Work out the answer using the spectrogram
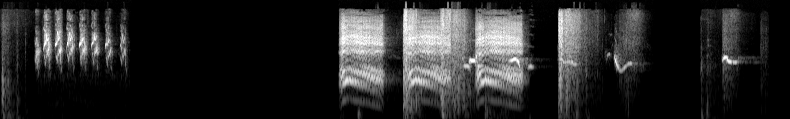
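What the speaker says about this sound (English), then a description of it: "This bird sound is just so magical." Bird calls in the Minecraft video game: a quick, bright chirping trill comes first. After a silent pause, several loud, harsh caw-like squawks follow, with short whistled calls between them, and no talking.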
